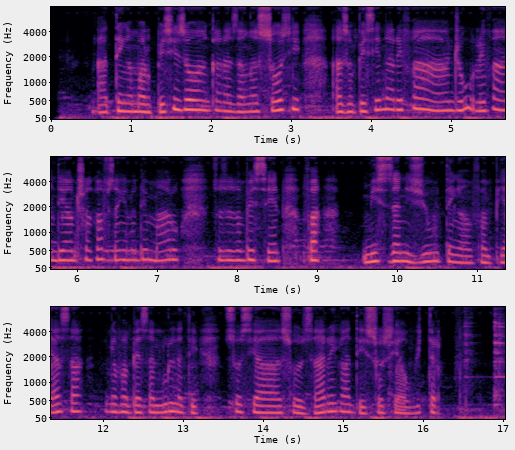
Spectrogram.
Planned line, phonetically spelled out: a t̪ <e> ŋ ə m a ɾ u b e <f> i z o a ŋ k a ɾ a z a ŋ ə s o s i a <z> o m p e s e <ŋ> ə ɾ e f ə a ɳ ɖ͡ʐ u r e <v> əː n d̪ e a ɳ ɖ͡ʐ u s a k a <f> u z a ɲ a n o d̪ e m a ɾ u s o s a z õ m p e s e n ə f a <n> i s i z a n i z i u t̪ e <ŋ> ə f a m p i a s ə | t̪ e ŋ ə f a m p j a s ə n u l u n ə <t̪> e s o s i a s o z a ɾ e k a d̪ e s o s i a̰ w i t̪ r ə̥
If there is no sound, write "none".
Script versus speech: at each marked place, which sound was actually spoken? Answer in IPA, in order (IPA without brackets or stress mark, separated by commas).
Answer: e, s, z, n, f, f, m, ŋ, d̪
